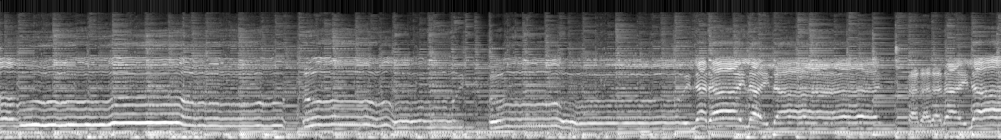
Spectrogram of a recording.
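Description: Live acoustic song: guitar accompanying a singing voice that holds long notes and glides between them.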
